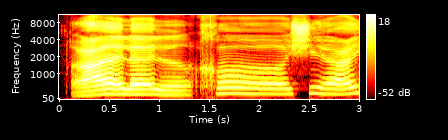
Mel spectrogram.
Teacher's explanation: Sifat tafashi, hamburan, berhambur kita punya suara keluar pertengahan lidah.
